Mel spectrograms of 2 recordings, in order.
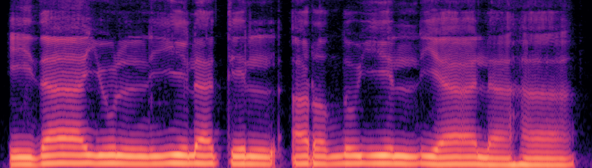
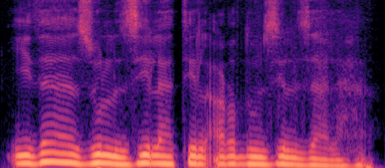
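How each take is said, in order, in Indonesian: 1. Bunyi z diganti dengan bunyi y. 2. Kata-katanya diucapkan dengan bunyi z yang jelas. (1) "Tidak ada di Quran idza yulyilatil" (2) "Adanya idza zulzilatil ardu zilzalaha"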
